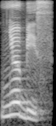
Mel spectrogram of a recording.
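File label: "ньӧбис", Komi, female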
